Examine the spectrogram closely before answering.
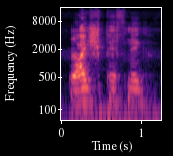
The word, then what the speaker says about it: Reichspost: The original Reichspost That's how you pronounce it.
